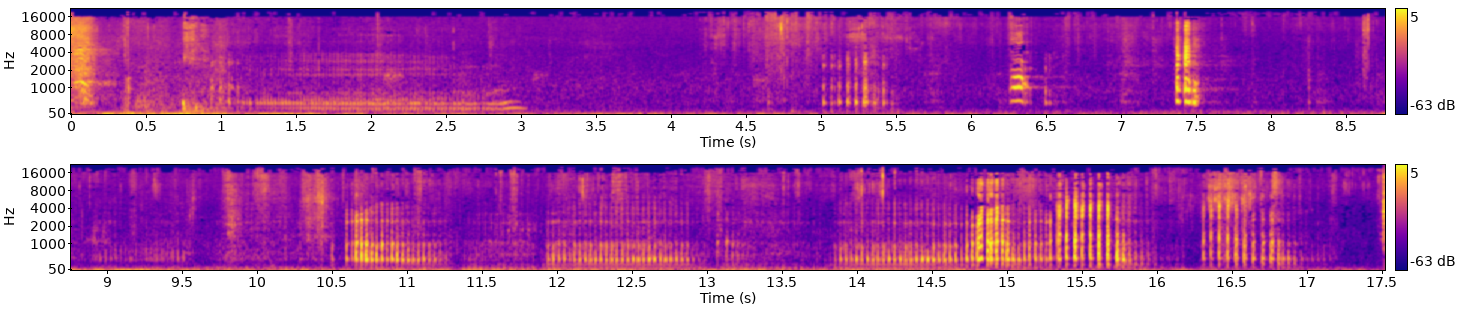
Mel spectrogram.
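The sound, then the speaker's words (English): A cheetah purrs and growls up close, a low rumbling vocalization rising and falling in uneven bursts with short pauses between, no voices present. “It kept responding, and it was kind of nervous, and I kept sort of slowly and gently moving into it, and I got closer and closer, and the cheetah relaxed with me.”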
